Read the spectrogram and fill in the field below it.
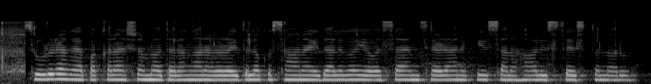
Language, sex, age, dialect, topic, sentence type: Telugu, female, 36-40, Telangana, agriculture, statement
